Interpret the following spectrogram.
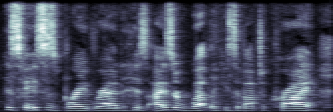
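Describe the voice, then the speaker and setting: A woman narrates a children's novel in a medium-pitched voice. She reads the first-person story aloud with expression. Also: fairly even intonation, moderate pace. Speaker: reader.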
